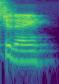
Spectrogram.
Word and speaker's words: Janae: Almost. It's Janae.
